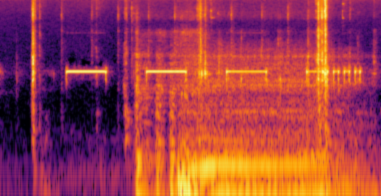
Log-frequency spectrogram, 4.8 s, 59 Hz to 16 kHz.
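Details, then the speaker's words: 2003 Honda CR-V 2.4 that buzzed or beeped instead of starting, now with a new Beck Arnley 201-1810 ignition switch module. A chime, then a quick crank and a smooth, steady idle with no buzzing. Starts normally after the repair. "And you can actually hear now no more pinging, no more weird electrical sound, buzzing sound. It's all gone."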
